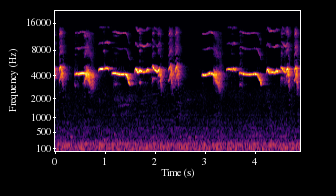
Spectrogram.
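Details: Oriental magpie-robin singing: bright, high whistled phrases with sliding and falling notes and sharp chips, delivered in two similar bursts about two and a half seconds apart, with a brief quiet gap between them.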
